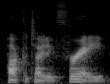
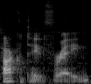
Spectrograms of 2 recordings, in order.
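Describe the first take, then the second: First: The name is said with an extra middle syllable. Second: The name is said without the extra middle syllable. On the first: This is the official pronunciation. "the official pronunciation is Hakotade" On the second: This is the speaker's own habitual pronunciation. "the way I always pronounced it"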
